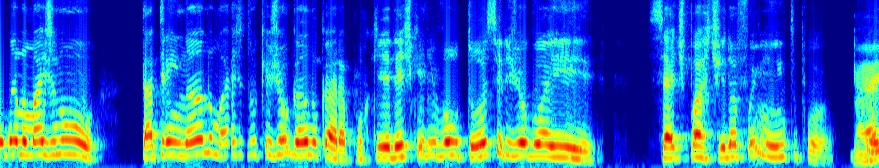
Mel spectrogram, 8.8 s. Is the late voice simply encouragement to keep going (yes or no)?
no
